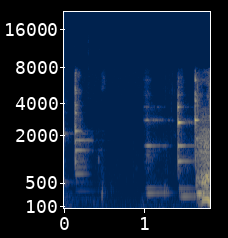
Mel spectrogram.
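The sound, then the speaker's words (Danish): An electronic incoming-call ringtone chimes on a computer, although it is switched off, in short, bright tonal bursts, clear, ending in a louder, noisier jangle. “Jamen, jeg ved ikke, hvorfor den ringer på min computer også, for den er sådan set slået fra.”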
